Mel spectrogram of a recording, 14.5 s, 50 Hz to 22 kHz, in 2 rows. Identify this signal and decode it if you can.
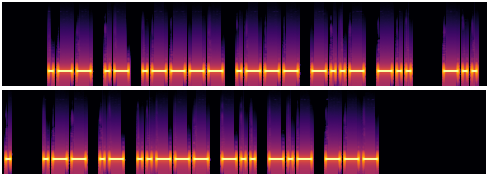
Morse code, heard as a keyed tone, about 17 wpm, 700 Hz. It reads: WA1JXD DE WA2DKO
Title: USA Callsign DE Callsign - 6 Characters - 17wpm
